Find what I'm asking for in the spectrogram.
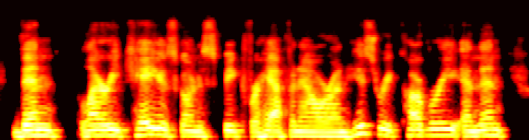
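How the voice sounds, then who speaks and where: Speaking in an American accent, a woman uses very deep, low pitch with fairly even intonation. Her pace is fairly slow, against a quiet background. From New York, Long Island. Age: 70s. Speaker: retired lawyer sharing recovery story. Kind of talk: recovery testimony at online meeting. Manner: hesitant, many fillers.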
